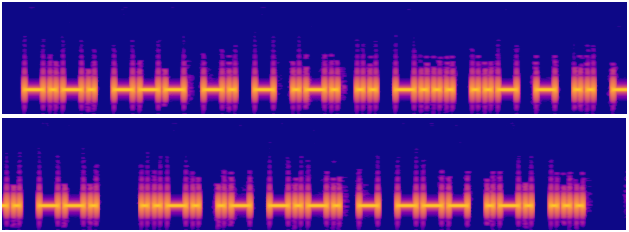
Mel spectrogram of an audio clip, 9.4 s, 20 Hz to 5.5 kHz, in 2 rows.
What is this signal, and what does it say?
Morse code, heard as a keyed tone, about 25 wpm, 600 Hz. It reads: CONTRIBUTING FACTORS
